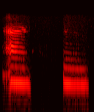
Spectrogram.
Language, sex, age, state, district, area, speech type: Telugu, female, 45-60, Andhra Pradesh, West Godavari, rural, conversation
